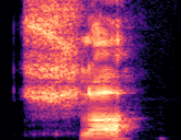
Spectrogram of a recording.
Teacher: What about the voiceless lateral fricative?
